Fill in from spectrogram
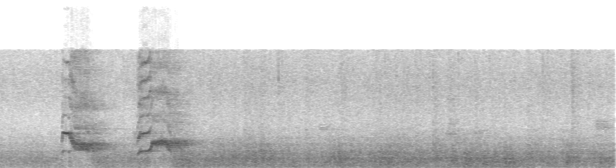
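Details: Javan myna on a training track for getting birds to sing and talk, set with rain sound therapy: two harsh, rasping bursts half a second apart, then a steady hiss of rain.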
